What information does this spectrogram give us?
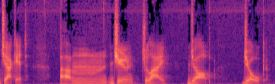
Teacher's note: es like a che española, una che, pero con el sonido, activando las cuerdas vocales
